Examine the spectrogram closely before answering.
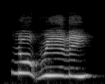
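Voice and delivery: put-on very high, eager child's voice; squeaky wide-eyed child; excited little girl. A narrator's reading. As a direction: ask like an awed kid.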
